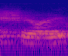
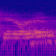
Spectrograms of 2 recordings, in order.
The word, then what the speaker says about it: Sherry: My first name is Sherry. It gets spelled a lot of different ways. Some people call me Sharon or Shirley. So sometimes I'll say it's Sherry spelled like the wine.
